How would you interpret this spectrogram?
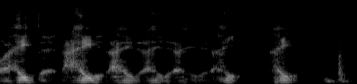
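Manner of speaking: muttered refrain, dying away; fading grumble. Real, not acted.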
